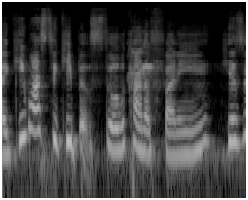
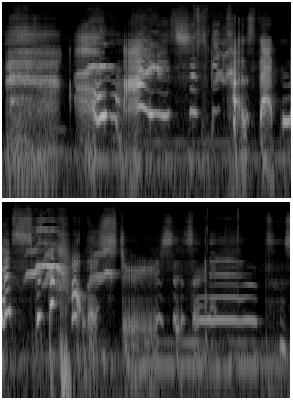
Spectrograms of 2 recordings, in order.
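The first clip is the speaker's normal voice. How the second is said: put-on very high, quavering old-lady fretting; hammed-up fragile aunt, fading at the end; Aunt May; slower than usual. Aunt fretting about the Hollisters, quavery high voice. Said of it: "This is Aunt May bullshit".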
